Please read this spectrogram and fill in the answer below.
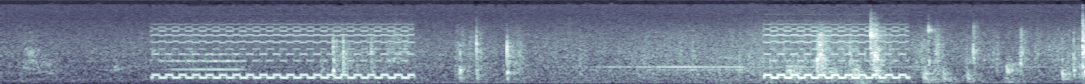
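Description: A telephone ringing twice, each ring a fast warbling trill: the first lasts about two seconds, the second is shorter and stops abruptly. Light clicks and knocks come between and after the rings.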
